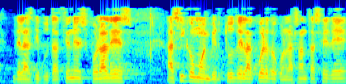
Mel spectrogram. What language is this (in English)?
Spanish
